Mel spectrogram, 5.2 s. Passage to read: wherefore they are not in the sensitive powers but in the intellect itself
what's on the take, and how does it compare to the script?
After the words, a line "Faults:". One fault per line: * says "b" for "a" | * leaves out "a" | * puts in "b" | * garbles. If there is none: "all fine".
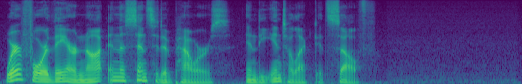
wherefore they are not in the sensitive powers in the intellect itself
Faults:
* leaves out "but"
